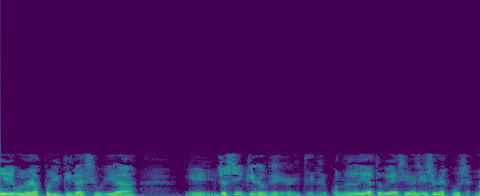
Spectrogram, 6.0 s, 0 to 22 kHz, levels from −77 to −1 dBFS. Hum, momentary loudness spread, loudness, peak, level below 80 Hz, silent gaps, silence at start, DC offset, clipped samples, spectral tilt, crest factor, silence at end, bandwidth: none; 12 LU; -24 LUFS; -8 dBFS; -48 dBFS; none; 0 s; under 0.1%; under 0.1%; -10.5 dB/octave; 16 dB; 0 s; 5 kHz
